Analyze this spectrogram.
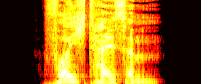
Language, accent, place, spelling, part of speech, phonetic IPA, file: German, Germany, Berlin, feuchtheißem, adjective, [ˈfɔɪ̯çtˌhaɪ̯sm̩], De-feuchtheißem.ogg
- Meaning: strong dative masculine/neuter singular of feuchtheiß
